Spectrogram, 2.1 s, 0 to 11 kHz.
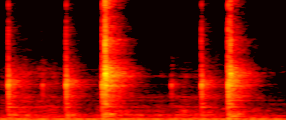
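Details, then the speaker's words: Coleman B200RSV engine rebuild: sharp metallic clicks from a torque wrench reaching the set 17 in-lb while tightening bolts in a diamond pattern. "When your torque wrench clicks, that's that's where you stop you."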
